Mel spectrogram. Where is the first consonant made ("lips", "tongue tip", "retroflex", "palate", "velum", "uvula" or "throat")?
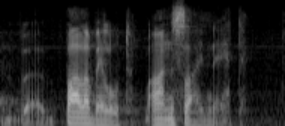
lips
